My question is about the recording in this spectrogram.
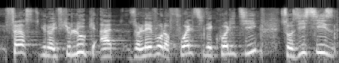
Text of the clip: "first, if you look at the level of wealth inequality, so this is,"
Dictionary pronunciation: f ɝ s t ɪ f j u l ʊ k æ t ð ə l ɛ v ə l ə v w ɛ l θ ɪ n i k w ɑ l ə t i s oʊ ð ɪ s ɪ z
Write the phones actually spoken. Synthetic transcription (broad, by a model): f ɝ s t ɪ f j u l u k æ t ð ə l ɛ v ə l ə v w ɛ l s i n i k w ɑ l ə t i s oʊ ð ɪ s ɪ z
